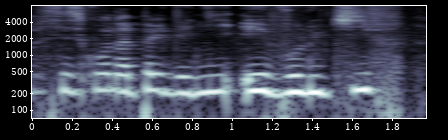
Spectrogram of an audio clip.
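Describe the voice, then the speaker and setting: A woman's voice: medium pitch, flat delivery, quick pace, mellow. A young woman with a French accent and a bit of a cold, chatting enthusiastically as she walks through a website, full of fillers and restarts. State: has a cold, a bit congested. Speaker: ant-keeping channel host. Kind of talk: casual screen-share product walkthrough.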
